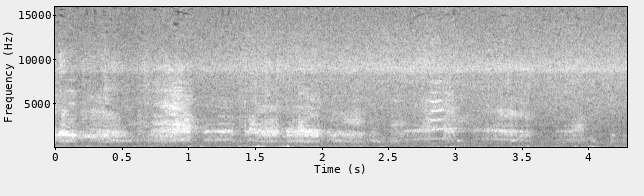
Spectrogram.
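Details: Baby kookaburras learning to laugh in a backyard, giving a string of harsh, scratchy chuckles in uneven bursts, with low rumbling background noise underneath.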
